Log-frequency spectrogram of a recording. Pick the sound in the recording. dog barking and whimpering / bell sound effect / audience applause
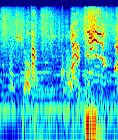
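dog barking and whimpering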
